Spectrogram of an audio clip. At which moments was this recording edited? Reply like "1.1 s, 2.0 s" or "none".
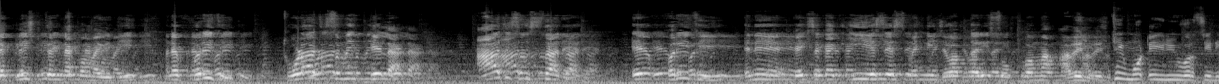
11.1 s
